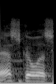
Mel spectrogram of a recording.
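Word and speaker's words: Aeschylus: bound Del Ross aist I'll accept that escalus is sometimes a pronunciation given but let me say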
